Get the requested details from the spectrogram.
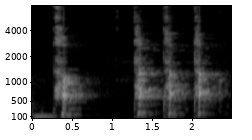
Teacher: পিও না এবং পও না এবং ফও না, দুইটার মাঝামাঝি, প এবং ফ এর মাঝামাঝি দুই ঠোঁট মিলিয়ে বাতাস বের হবে,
